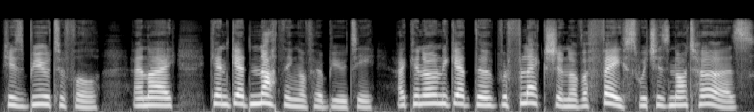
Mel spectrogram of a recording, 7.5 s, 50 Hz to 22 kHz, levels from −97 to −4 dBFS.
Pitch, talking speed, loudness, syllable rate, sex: 235 Hz, 185 wpm, -19 LUFS, 4.6 syllables/s, female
